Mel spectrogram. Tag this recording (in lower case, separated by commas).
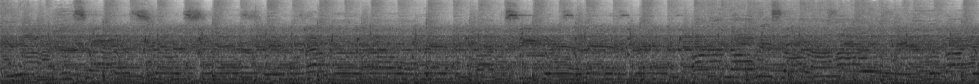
music, pop music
